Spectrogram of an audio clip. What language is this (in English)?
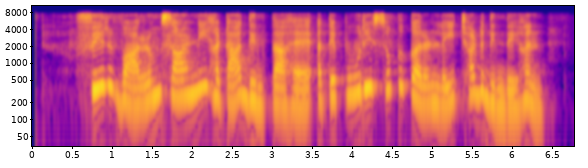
Punjabi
